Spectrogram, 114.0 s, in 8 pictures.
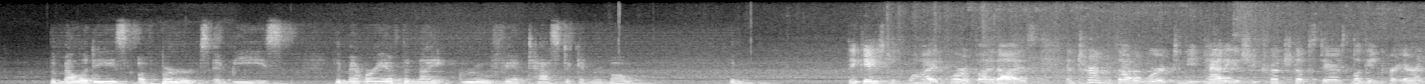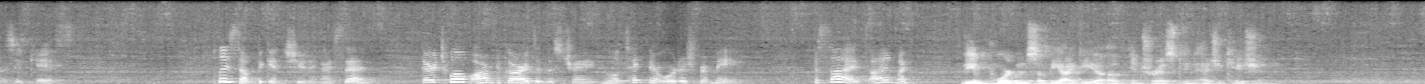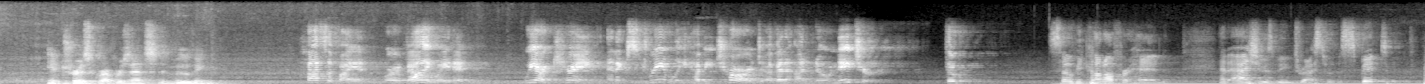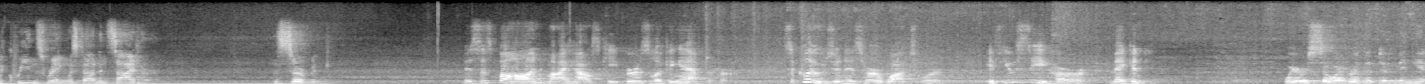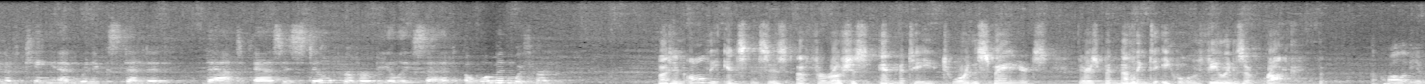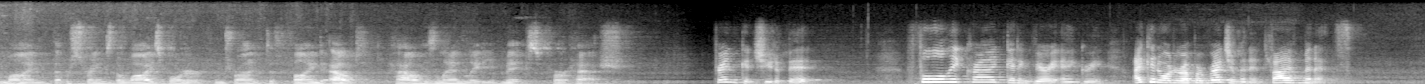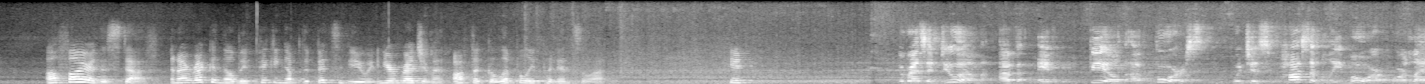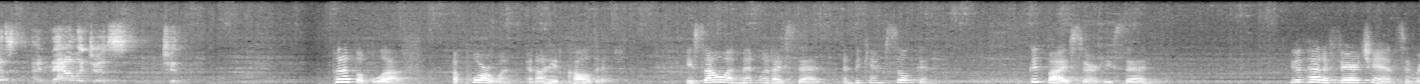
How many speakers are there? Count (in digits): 10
